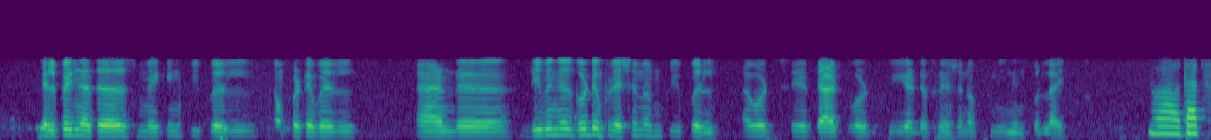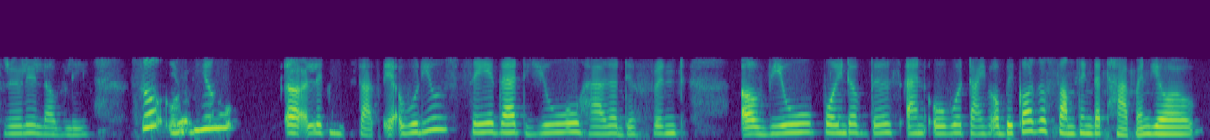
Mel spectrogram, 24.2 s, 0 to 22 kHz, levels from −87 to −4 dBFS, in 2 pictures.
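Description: Speech over a call, band-limited with nothing above 4 kHz, which fits a G.711 A-law path at 64 kbps. The voice dips by roughly 10 dB at 2.72–2.84 s and again at 13.49–13.74 s, likely speech suppressed in double talk as the echo canceller ducks everything while the far side talks. Right after, at 13.93–14.03 s, a faint delayed copy surfaces about 480 ms late and about 25 dB down, likely an echo leak from a loudspeaker end.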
